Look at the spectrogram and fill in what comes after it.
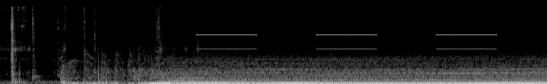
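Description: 2008 Scion xB's 2.4-litre four-cylinder engine starting after a few clicks, catching about a second and a half in and then idling steadily. A dashboard warning chime repeats about once a second over it.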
